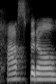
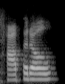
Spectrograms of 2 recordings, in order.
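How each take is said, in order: First: The middle consonant blend is said cleanly. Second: The middle consonant blend is garbled. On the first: The speaker calls it right. "She just couldn't get out that blend" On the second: The speaker calls it wrong. "she would say hospital instead of"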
